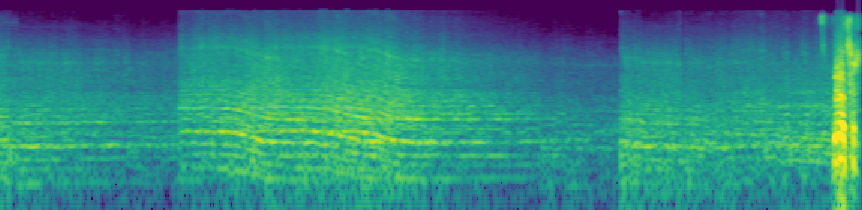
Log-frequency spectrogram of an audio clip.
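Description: Racing car engines roar and whine as they shift through the gears.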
